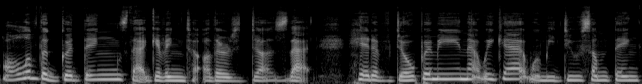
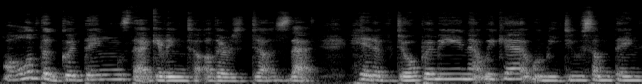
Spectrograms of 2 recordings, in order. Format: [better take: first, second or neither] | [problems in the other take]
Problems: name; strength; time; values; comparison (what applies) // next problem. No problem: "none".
first | off-mic speech; far // room echo; very slight; dies away in 0.2 s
